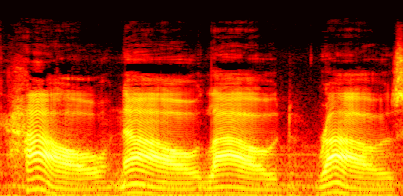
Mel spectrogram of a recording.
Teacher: about house mouth in words like how now loud rouse canadians still use that wide ow diphthong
